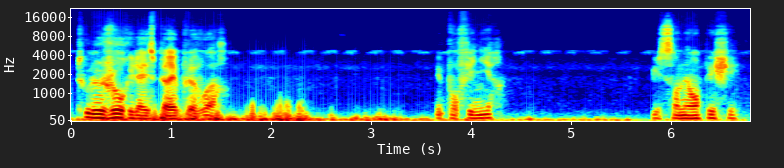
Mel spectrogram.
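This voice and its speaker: A man acting an anguished, bitter and dreamy teenage schoolboy in a declamatory theatrical monologue, swinging between outbursts and hushed musing. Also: fairly low pitch, steady tone, a little slow, a little hiss or hum, natural voice, rough recording. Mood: dreamy, melancholy.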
